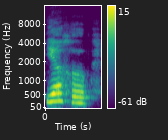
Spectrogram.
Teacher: In most American accent, the H in herb is silent, so American says an herb. In many British accent, the H in herb is pronounced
